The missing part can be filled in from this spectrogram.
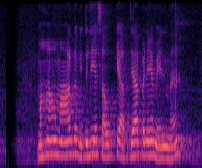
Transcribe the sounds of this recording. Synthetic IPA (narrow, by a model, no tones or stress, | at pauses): mɐɦaːmaːrɡəʋid̪ulijɐsɐwkːjɐɐd̪jaːpɐnɐjɐmenmə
